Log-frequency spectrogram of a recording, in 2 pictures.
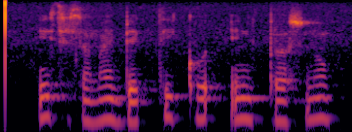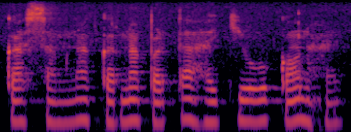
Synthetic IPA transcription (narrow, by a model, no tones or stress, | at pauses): ɪssəməjʋjəkt̪ikoɪnpɾəʃnõkasaːmnakɐɾnapɐɽt̪aɦɛkiʋokɔːnɦɛː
